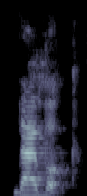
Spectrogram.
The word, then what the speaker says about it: dagboek: Miep Geese, dagboek. Stamberg, dagboek.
